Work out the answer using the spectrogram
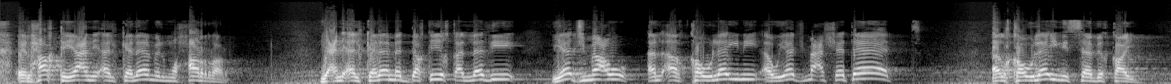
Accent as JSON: {"language": "Arabic", "country": "Egypt", "said": "فانا مصري وماليزي"}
